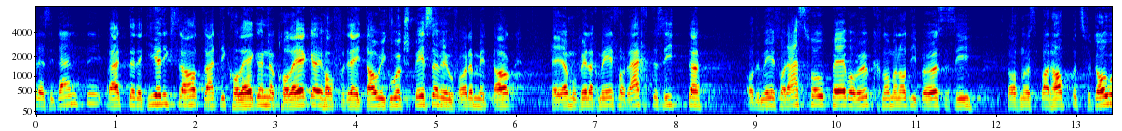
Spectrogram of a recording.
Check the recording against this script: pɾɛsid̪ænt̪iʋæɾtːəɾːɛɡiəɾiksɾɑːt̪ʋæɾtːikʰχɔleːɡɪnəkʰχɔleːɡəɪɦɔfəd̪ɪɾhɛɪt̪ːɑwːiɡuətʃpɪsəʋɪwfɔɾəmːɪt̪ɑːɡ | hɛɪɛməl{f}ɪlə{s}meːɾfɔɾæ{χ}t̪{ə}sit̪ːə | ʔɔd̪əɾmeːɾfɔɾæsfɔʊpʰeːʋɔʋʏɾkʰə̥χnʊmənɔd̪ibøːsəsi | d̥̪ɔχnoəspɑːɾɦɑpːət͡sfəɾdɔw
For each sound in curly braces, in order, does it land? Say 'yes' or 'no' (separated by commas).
yes, no, yes, yes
